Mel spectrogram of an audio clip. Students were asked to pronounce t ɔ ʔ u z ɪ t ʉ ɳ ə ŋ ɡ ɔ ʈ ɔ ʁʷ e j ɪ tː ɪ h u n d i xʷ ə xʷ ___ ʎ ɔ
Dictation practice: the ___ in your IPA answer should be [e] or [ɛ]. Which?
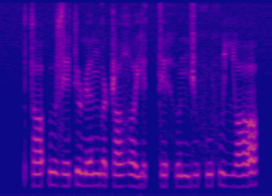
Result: ɛ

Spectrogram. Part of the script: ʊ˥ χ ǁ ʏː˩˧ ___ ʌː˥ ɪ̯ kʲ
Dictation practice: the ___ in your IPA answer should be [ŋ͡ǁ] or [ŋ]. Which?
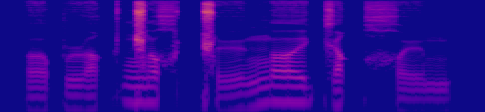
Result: ŋ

